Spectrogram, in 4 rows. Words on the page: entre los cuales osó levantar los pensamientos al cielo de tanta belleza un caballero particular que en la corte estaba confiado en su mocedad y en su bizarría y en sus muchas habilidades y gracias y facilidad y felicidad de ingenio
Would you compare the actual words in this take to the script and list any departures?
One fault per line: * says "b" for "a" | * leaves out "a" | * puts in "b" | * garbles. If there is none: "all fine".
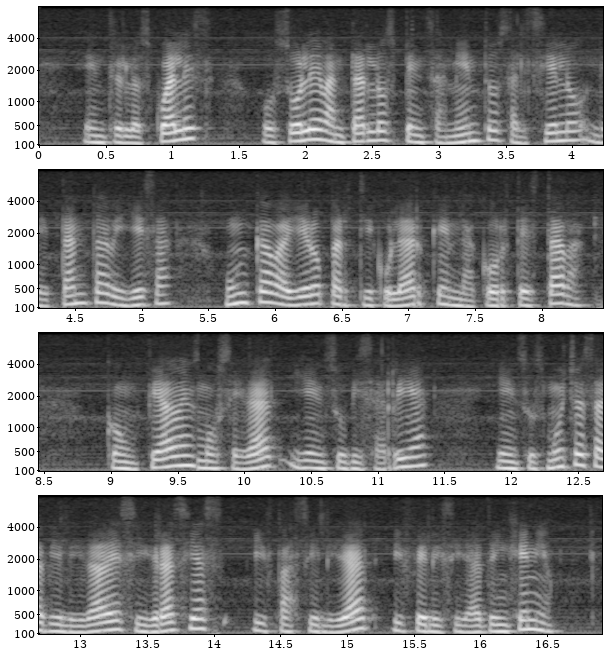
* leaves out "su"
